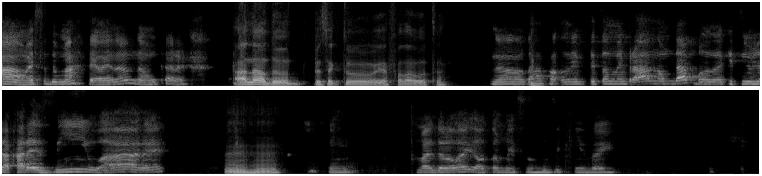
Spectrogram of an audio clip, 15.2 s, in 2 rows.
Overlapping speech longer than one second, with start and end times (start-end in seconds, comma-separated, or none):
none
